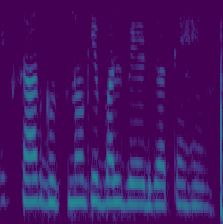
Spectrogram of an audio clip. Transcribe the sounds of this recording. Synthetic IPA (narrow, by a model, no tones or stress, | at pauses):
eːksaːt̪ʰɡʱʊʈnõkebɐlbʱeːʈʰd͡ʒaːt̪eɦɛ̃ː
